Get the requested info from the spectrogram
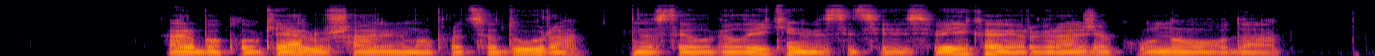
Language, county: Lithuanian, Telšiai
